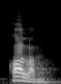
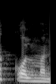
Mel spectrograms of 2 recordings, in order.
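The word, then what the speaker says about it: column: डी ए एम एन डम सी ओ एल यू एम एन कॉलम कॉलम एस ओ एल ई एम एन सोलम तो सोलमन नहीं पढ़ना कॉलमन नहीं पढ़ना डेमन नहीं पढ़ना ठीक है क्योंकि एन तो साइलेंट है अब बात कर लेते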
